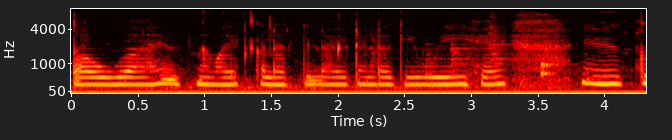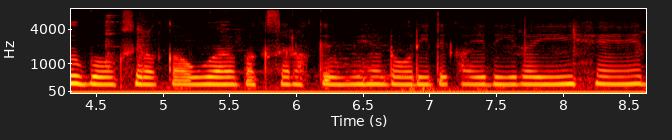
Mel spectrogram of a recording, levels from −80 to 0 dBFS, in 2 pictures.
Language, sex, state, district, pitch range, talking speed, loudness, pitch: Hindi, female, Bihar, Sitamarhi, 215-225 Hz, 180 wpm, -32 LUFS, 220 Hz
